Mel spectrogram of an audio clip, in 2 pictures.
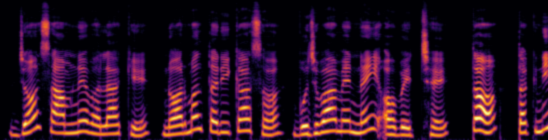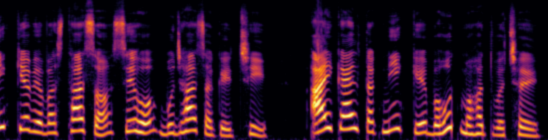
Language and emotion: Maithili, neutral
